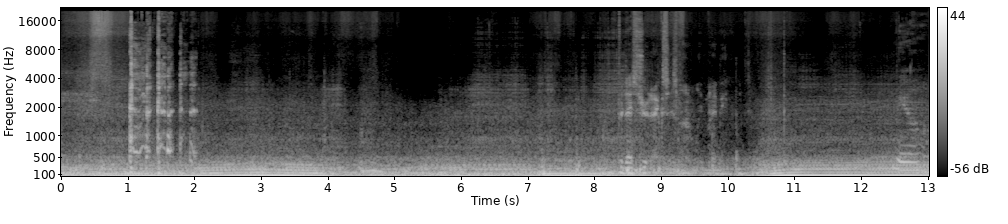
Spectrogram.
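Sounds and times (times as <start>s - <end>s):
car engine and road noise: 0.0s - 13.0s
passenger coughing: 0.9s - 2.2s.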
